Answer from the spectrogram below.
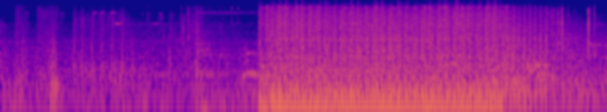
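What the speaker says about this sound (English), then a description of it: "Turret does monstrous damage at this point." A turret in a PvP game opens up into a loud, sustained stream of rapid automatic fire that lasts several seconds, following scattered quieter shots and battle noise, then tapers off near the end.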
